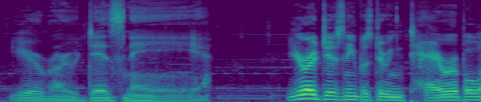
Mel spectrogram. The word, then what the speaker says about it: Euro Disney: Turns out they read the sign wrong, and Eurosdeny is actually pronounced Euro Disney.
